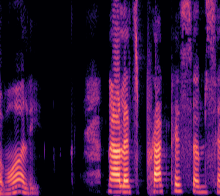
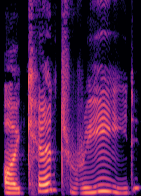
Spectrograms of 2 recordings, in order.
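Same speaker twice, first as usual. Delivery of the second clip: slow, hesitant admission; shy; much slower than usual. Acted. Grandfather admits it to the girls, mildly shy. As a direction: own up to it shyly, drawing it out. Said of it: "he said shyly".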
